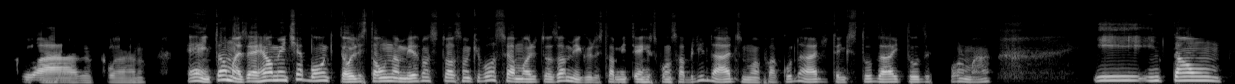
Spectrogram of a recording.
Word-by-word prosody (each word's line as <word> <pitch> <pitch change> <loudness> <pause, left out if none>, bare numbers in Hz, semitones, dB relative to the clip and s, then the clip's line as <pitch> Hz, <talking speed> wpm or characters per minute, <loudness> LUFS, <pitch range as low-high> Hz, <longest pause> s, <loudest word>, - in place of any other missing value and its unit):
Claro, 100 -3 -1
claro, 100 0 -10 0.4
é 160 +1 +2
então, 205 - +4
mas 200 - +4
é 145 -1 +5
realmente 190 +6 +4
é - - +1
bom, 180 -1 +1
que - - -21
então 125 +1 +4
eles 130 +1 -1
estão 155 +1 +2
na 155 -2 +3
mesma 145 +5 +2
situação 155 -1 -2
que 155 - -10
você, 185 -1 -3
a - - +5
maioria 120 -2 +2
dos - - -26
teus 120 +1 -3
amigos. 150 -11 0
Eles 100 -2 -9
também 115 -2 -3
têm 120 - -1
responsabilidades, 120 - -2
uma 105 -3 -4
faculdade, 120 - -3
tem 110 - -7
que 110 - -11
estudar 130 -2 0
e 125 - -4
tudo 120 -1 -4
e - - -16 0.2
formar 130 0 -8 1.0
E 185 +2 0
então 180 0 +3
130 Hz, 185 wpm, -21 LUFS, 115-170 Hz, 1.0 s, é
